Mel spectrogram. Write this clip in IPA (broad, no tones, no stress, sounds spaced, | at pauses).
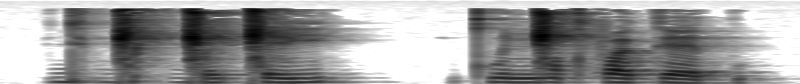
d̪ y ɡ͡ǁ e k ɡ͡ǁ ə l ǁ e j | kʷʰ ɛ ŋ͡ǁ ə tˤ f œ k ɛ kʷ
